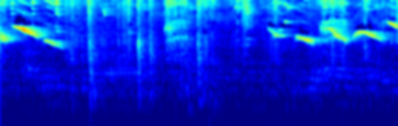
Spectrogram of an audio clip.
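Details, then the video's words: Kept green-winged saltators, more than one bird, give loud bright whistled notes that slide downward, then a quieter gap full of clicks and knocks before another run of rising and falling whistles. "Coloquei meus Trinca Ferros para prova de fogo - Pássaro pixarro ave"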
